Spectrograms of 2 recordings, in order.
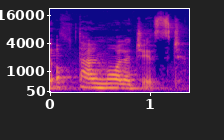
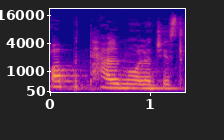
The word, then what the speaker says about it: ophthalmologist: और ध्यान रखना, ये जो यहाँ पे PH है इसको हम प इस तरह से नहीं प्रोनाउंस करेंगे, यहाँ पे फ की साउंड आएगी ऑफ्थैल्मोलॉजिस्ट, ना कि ऑप्थैल्मोलॉजिस्ट, वो नहीं होगा.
